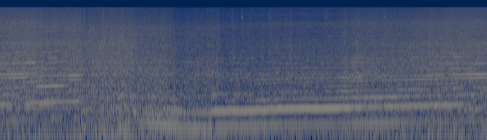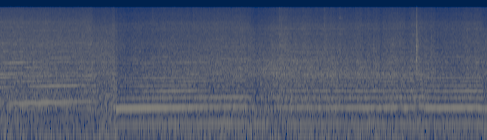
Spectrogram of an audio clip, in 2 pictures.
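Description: A race car engine roars loudly inside the cabin, rising in pitch through the gears.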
